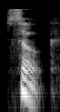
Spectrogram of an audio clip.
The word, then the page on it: soke: British English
